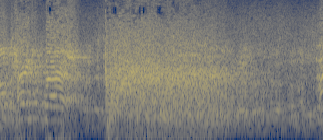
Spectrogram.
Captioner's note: gunshot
